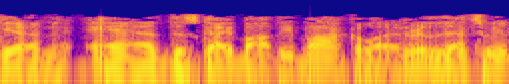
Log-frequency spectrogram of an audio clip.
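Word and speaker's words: Bacala: Bobby Baklava. Bobby Baklava. I always get his name wrong. Yeah. Bobby Bakala. Bobby Bakala.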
